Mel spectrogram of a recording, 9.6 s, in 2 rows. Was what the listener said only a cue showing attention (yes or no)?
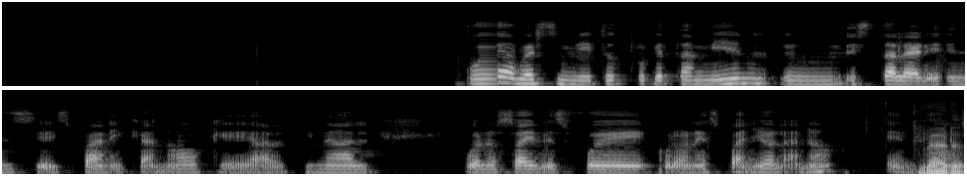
yes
